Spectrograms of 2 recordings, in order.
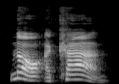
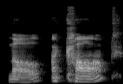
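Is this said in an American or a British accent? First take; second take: American; British. First: It is said in an American accent. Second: It is said in a British accent. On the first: "You know that in American people, usually they say" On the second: "How about British? They say"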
